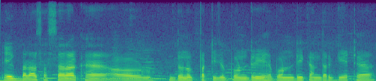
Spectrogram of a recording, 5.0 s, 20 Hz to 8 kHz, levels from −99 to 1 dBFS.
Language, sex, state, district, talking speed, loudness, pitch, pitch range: Hindi, male, Bihar, Katihar, 190 wpm, -17 LUFS, 140 Hz, 135-145 Hz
